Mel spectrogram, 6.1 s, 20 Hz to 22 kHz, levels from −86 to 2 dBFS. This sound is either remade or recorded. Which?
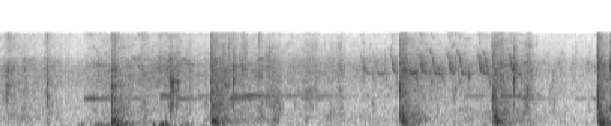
remade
